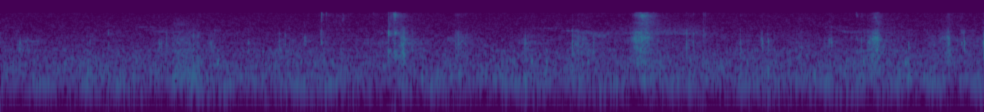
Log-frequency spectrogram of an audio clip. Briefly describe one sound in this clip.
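Crisp food rustles and crackles as fingers pick it up.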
